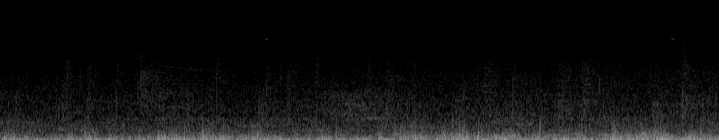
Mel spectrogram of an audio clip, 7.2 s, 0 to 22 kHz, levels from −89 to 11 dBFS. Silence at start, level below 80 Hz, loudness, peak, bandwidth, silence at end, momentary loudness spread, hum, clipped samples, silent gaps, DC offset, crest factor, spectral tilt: 0 s; -44 dBFS; -47 LUFS; -24 dBFS; 4.5 kHz; 0 s; 8 LU; none; under 0.1%; none; under 0.1%; 16 dB; -8.5 dB/octave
